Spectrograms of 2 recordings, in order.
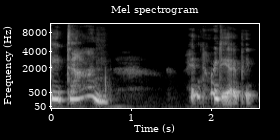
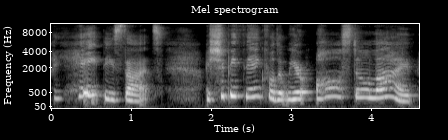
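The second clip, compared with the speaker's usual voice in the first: high, louder, upset voice on the edge of tears; tearful; 8 semitones higher, 6 dB louder than usual. A narrator's reading. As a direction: fight back tears while talking. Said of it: "choking on another sob".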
